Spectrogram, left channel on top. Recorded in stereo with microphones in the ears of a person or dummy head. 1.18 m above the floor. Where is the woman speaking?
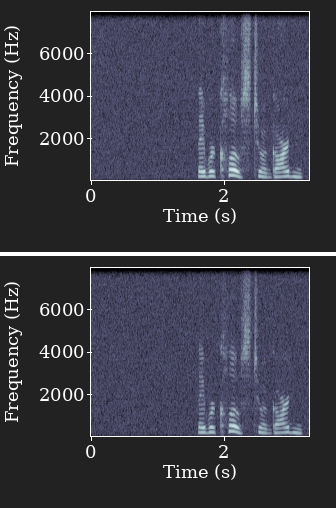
25° left (ahead or behind).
